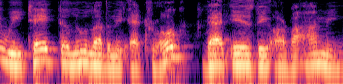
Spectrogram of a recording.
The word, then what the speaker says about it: etrog: their common nickname is lulav and etrog also pronounced in its ashkenazic pronunciation lulav and esrog and here is the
